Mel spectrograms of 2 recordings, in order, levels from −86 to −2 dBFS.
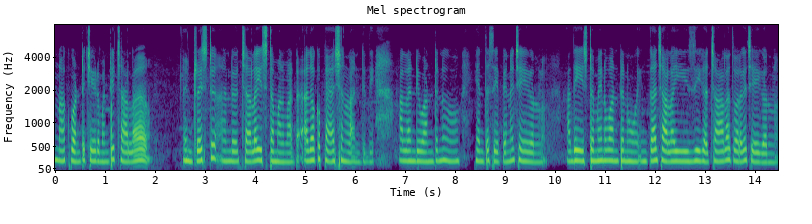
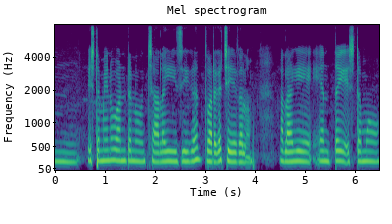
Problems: background sounds at intervals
